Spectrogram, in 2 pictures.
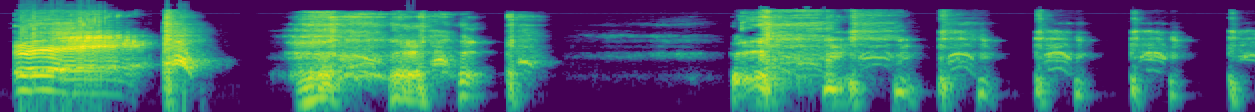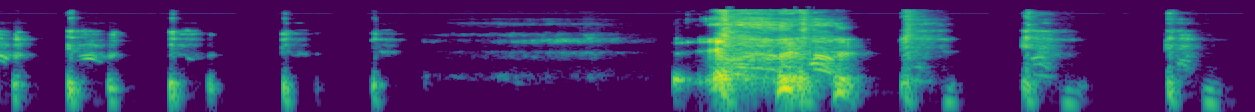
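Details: Repeated bouts of harsh coughing and throat clearing, many short coughs in quick runs separated by pauses; a smoker who mentions running out of cigarettes.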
